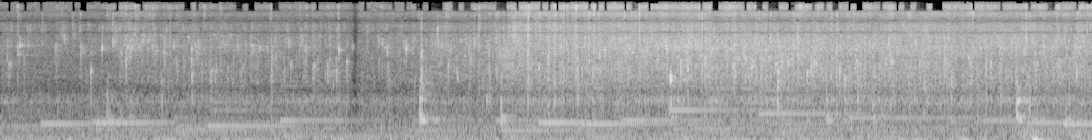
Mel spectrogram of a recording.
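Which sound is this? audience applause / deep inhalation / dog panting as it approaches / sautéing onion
sautéing onion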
